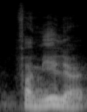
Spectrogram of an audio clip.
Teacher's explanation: Família é uma paroxítona. A sílaba tônica é o mi, uma paroxítona terminada em ditongo.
